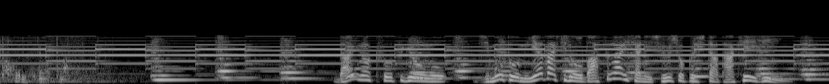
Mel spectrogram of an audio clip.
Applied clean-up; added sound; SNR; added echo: none; Siren; 2 dB; none.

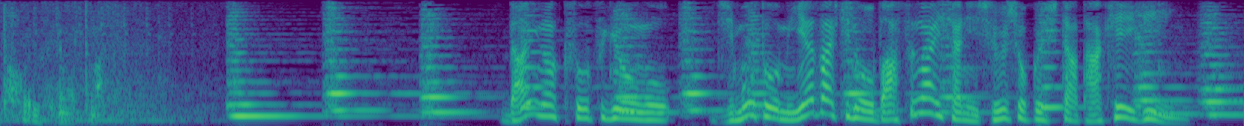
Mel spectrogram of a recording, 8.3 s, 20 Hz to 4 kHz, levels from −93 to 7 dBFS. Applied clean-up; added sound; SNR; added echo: none; none; none; none.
